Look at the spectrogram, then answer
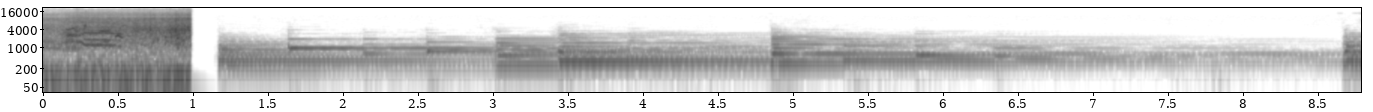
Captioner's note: flute sounds; laugh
